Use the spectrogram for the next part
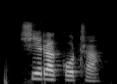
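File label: "серакотша", Komi, female; kpv audio dict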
